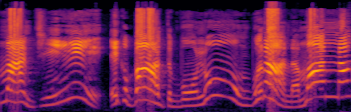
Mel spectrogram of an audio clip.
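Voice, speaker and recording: In a cartoonish character voice, a woman speaks at an extremely high pitch and a very slow pace with very wide pitch swings. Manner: blunt.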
